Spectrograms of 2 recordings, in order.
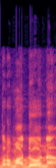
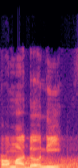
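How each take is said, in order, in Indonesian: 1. Kata ini diakhiri vokal 'a'. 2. Kata ini diakhiri vokal 'i'. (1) "jangan Ramadana"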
